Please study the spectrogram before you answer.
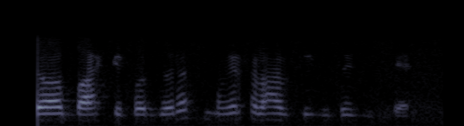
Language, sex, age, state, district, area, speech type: Kashmiri, male, 30-45, Jammu and Kashmir, Shopian, rural, conversation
